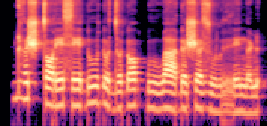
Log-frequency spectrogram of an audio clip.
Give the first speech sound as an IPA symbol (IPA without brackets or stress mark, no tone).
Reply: ɖʱ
